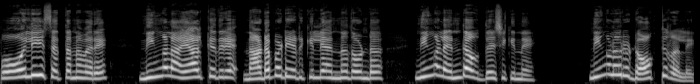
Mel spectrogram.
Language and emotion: Malayalam, angry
